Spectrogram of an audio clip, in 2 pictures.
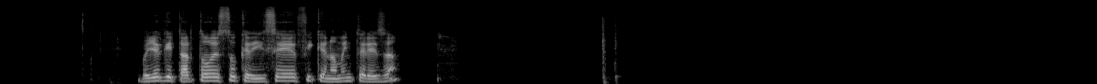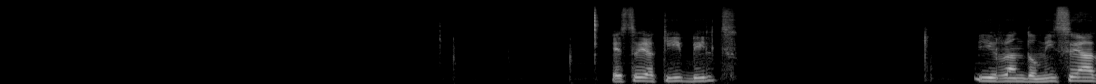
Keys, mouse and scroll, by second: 1.0 Up, 1.3 Up, 1.5 Up, 1.7 Up, 1.9 Down, 2.1 Down, 2.3 Up, 5.9 space, 15.2 Down, 15.8 Down, 16.3 Down.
